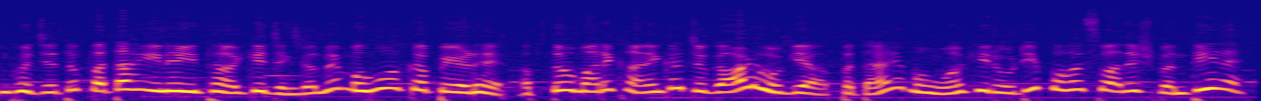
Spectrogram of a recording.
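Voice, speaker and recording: A woman's voice: high-pitched, lively intonation, fairly quick, warm tone, pitched above the performer's own voice. A woman voicing a resourceful, earnest young village daughter-in-law in a cartoon story. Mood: pleased. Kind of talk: acted dialogue in a Hindi cartoon story.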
